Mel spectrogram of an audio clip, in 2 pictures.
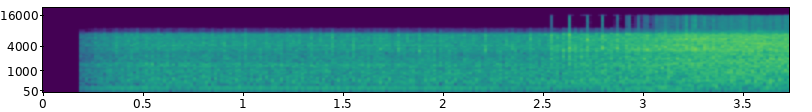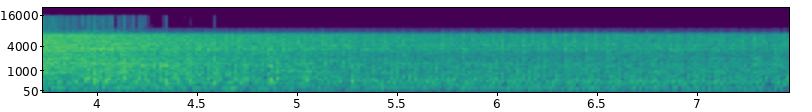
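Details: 1979 Datsun 280ZX: a harsh, rapid clacking that climbs with revs, with a gurgle on return to idle, both from under the front end of the valve cover; cause unclear; clacking when revving.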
